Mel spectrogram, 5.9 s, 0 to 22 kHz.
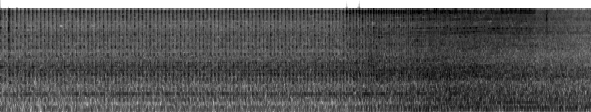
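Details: Toyota Hilux diesel revved after brake work and about 159 km of testing; clatters evenly at idle, then revs cleanly with smoothly climbing pitch, no knocks or misses; normal healthy revving.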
